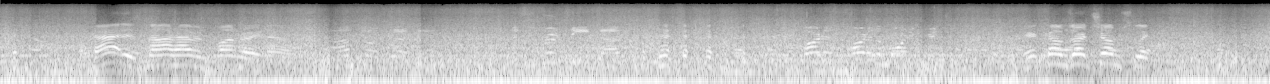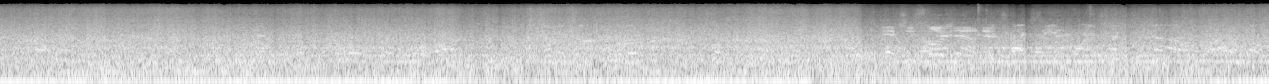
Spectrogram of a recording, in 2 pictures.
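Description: A man talks cheerfully close by, outdoors.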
